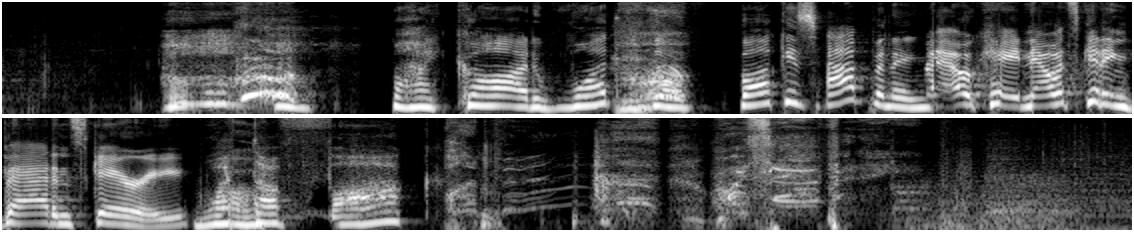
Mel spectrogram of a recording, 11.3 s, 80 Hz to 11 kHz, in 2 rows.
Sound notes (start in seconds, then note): 0.8 both gasp; 7.9 gasping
